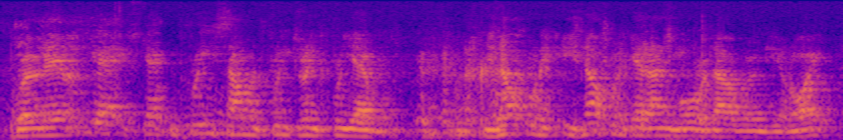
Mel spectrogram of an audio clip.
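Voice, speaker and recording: A man's voice: fairly high pitch, fast talker, lightly acted. A man with an Irish accent playing a blustering committee chairman who rambles and stammers in an amateur pub comedy sketch. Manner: rambling, stammering, laughing through lines. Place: crowded pub. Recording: muffled, echoey, from far off with loud crowd and noise.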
